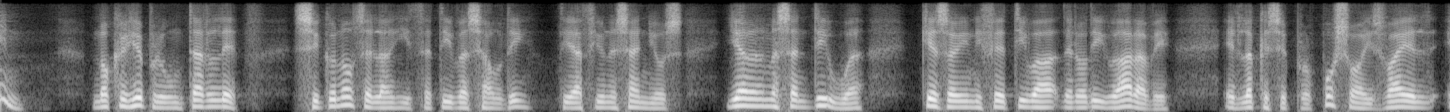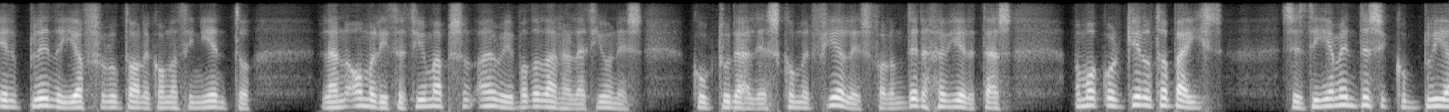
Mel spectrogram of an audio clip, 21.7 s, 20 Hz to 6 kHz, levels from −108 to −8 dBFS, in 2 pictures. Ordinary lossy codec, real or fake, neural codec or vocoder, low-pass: none; fake; codec, 16 kHz, 0.2 kbps, FocalCodec; 5.4 kHz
